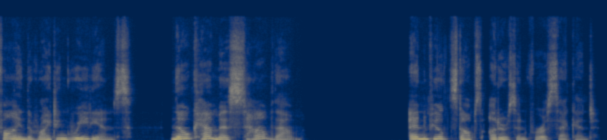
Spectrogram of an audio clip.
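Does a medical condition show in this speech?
No.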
